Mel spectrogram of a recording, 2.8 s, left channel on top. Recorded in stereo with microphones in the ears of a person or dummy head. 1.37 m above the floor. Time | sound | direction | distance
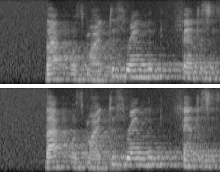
0.6 | a man speaking | 25° right (ahead or behind) | 2.5 m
